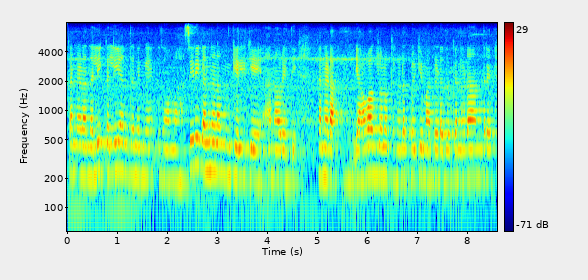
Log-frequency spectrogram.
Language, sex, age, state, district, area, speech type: Kannada, female, 30-45, Karnataka, Hassan, urban, spontaneous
